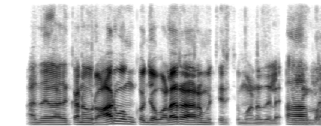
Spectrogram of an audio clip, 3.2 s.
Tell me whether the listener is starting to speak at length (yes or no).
yes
